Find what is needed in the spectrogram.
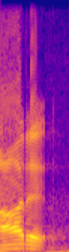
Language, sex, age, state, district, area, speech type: Tamil, male, 18-30, Tamil Nadu, Erode, rural, read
